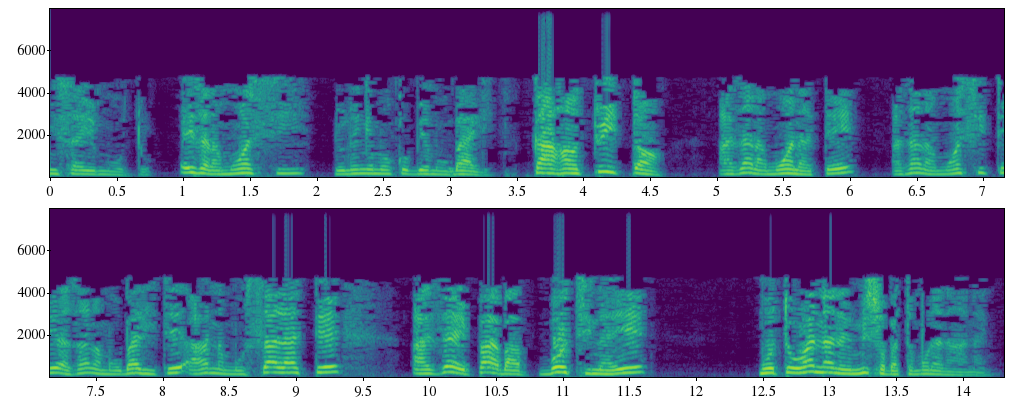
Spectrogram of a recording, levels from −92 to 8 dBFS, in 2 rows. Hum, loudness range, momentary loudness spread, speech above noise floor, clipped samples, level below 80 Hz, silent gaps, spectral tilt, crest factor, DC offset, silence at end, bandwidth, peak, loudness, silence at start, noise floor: none; 4 LU; 13 LU; 54 dB; under 0.1%; -52 dBFS; none; -7.5 dB/octave; 14 dB; under 0.1%; 0.15 s; 8 kHz; 0 dBFS; -13 LUFS; 0 s; -67 dBFS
